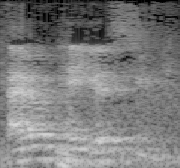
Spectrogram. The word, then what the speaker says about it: Areopagus: And in verse 22 says, Then Paul stood in the midst of Areopagus,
